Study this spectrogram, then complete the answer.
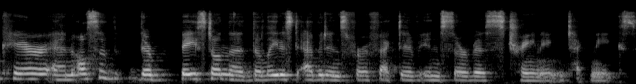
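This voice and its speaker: At a moderate pace, a woman speaks at a fairly high pitch with ordinary pitch variation. Noticeable background noise is present. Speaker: maternal health advisor and midwife. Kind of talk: webinar presentation.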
